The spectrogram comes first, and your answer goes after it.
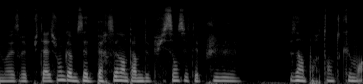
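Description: A woman's very fast speech with a fairly low pitch and a dark, mellow tone, over a quiet background in a dry sound with no echo. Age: 20s. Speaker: copywriter; podcast guest. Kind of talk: interview. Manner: halting. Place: studio. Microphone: studio mic.

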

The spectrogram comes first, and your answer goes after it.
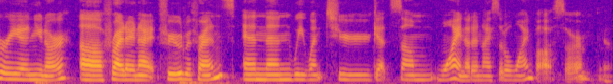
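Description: In an Australian accent, a woman speaks at a fairly low pitch and a fairly slow pace with fairly even intonation and hardly any pauses. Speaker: podcast co-host. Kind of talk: casual chat; reading aloud. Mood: friendly, relaxed. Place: studio. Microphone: studio mic.

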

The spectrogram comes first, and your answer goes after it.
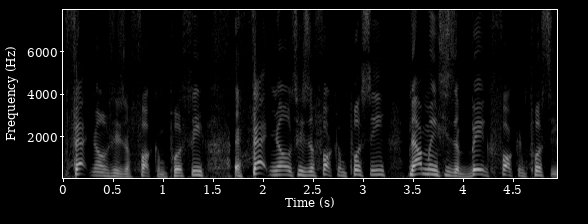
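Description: A man speaks with very wide swings in pitch. The sound is dry, with no echo. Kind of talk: animated profane rant to a group. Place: open country.

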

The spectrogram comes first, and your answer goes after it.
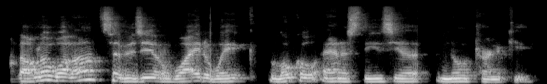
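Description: A man with a fairly high pitch and an English accent, at a very slow pace, over a quiet background. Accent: English-speaking accent in French. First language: English (speaking French). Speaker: hand surgeon, webinar speaker; webinar speaker. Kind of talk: presentation in webinar. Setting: video call webinar. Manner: halting, many hesitations. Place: home room. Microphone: video call.

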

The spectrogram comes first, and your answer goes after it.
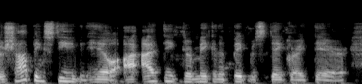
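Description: There is some breathiness in this voice. It belongs to a man. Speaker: football fan. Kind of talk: casual chat. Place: home room. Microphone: webcam.

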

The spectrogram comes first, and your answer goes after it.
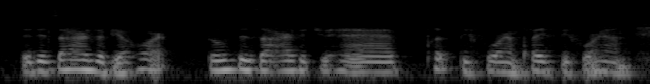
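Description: A woman with a fairly low pitch and a dark, mellow, somewhat breathy tone speaks at a moderate pace with fairly even intonation. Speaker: religious vlogger. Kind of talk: prophetic message, sermon-like vlog talk. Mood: fervent, emotional. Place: home room. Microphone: phone near.

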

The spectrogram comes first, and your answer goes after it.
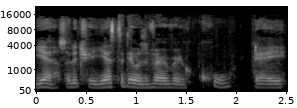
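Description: With a British accent, a woman speaks at a moderate pace in a very deep, low pitch and a monotone, flat intonation. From UK. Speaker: vlogger and pop culture YouTuber. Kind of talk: casual vlog to camera. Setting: home, bedroom. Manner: rambling, many fillers. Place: home room. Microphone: phone near.

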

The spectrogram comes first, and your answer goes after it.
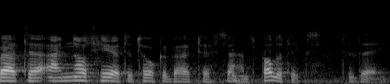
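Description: At a fairly slow pace, a man talks in a high-pitched voice. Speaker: lecturer. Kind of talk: lecture. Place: hall. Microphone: podium.

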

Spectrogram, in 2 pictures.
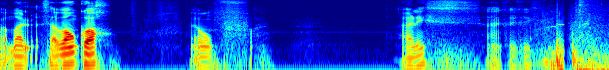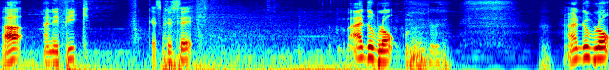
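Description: Delivered at a very slow pace with long, frequent pauses, the voice swings very widely in pitch, the sound dry with no echo and light background noise behind it. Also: man, fairly high pitch for a man. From northern France. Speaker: video game streamer. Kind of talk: casual gaming commentary. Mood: joking, mildly frustrated. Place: home room. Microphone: headset.

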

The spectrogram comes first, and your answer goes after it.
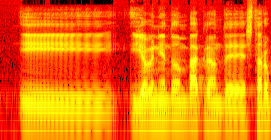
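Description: A man of medium pitch talks at a moderate pace with ordinary pitch variation. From Honduras. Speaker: smart contract developer, community founder; panelist. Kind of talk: panel discussion. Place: stage. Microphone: handheld.

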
